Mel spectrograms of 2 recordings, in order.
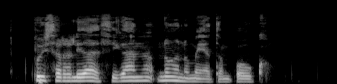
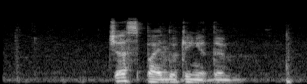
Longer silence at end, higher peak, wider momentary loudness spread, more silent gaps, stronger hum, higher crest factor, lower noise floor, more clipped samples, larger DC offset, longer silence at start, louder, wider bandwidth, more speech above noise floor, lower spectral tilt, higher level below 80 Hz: first, 0.75 s vs 0.15 s; about the same, -4 dBFS vs -2 dBFS; second, 10 LU vs 18 LU; neither; neither; about the same, 18 dB vs 18 dB; first, -71 dBFS vs -45 dBFS; neither; neither; second, 0.35 s vs 1.1 s; second, -20 LUFS vs -16 LUFS; first, 11.5 kHz vs 9.2 kHz; first, 51 dB vs 30 dB; first, -6 dB/octave vs -4.5 dB/octave; about the same, -56 dBFS vs -56 dBFS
